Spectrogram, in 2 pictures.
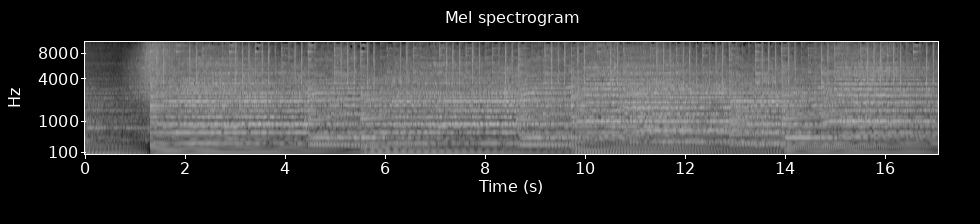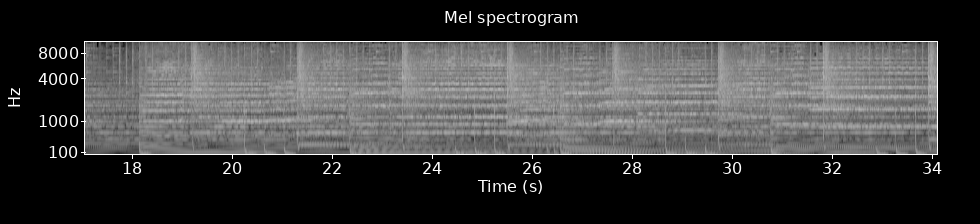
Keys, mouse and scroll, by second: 1.5-5.1 drag.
